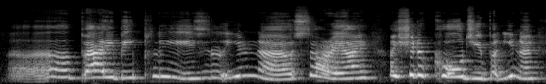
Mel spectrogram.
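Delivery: high, coaxing little apology; bashful pleading partner. Retold or imitated. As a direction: sheepishly wheedle forgiveness. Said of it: "look how he trots so bashfully".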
